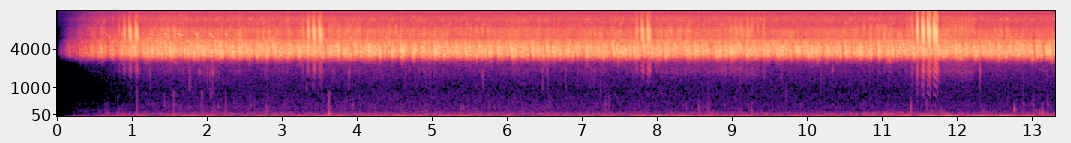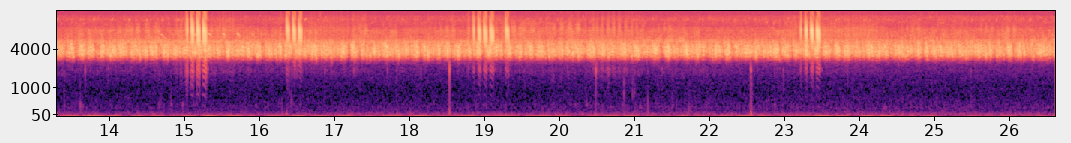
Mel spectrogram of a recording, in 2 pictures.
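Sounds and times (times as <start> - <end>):
aquatic insects: 0.1 - 26.6.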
